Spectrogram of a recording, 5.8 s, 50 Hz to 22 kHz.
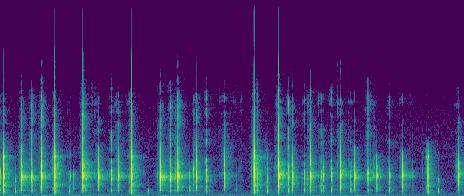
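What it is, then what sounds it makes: Mechanical keyboard with PBT keycaps. Fingertip typing with both hands on a purple Xinmeng M71 mechanical keyboard with PBT keycaps, giving a steady run of short, bright, dry clicks that stop almost instantly. The keystrokes come at an uneven typing pace, centered around 2.3 kHz, with very little low end.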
